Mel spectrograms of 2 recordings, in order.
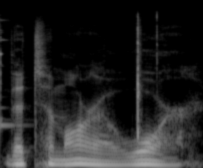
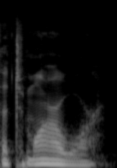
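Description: First: The title is said at a normal pace. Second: The title is said quickly.

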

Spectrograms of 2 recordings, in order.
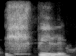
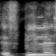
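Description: First: The S before the P sounds strong. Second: The S before the P sounds weak. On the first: The speaker calls it right. "la S suena más fuerte" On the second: The speaker calls it wrong. "no dices Spiele"

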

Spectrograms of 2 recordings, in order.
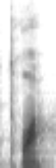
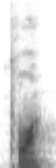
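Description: Both takes have the same delivery.

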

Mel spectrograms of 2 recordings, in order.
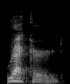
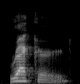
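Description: First: The stress falls on the first syllable. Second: The stress falls on the first syllable.

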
